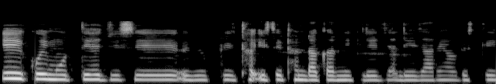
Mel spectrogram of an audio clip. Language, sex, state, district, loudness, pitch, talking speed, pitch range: Hindi, female, Chhattisgarh, Bastar, -18 LUFS, 210 Hz, 180 wpm, 200-220 Hz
